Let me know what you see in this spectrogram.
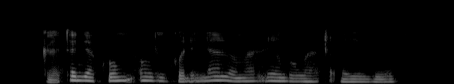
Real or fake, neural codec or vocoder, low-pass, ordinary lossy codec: fake; codec, 24 kHz, 0.9 kbps, WavTokenizer, small release; 5.4 kHz; none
